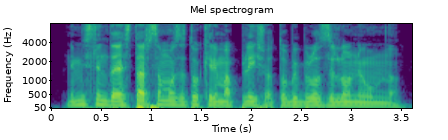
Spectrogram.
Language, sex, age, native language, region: Slovenian, male, 18-29, Slovenian, Gorenjska region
